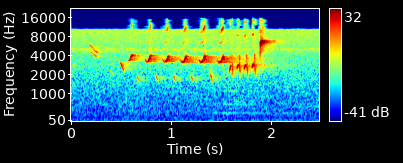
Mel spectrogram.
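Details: Spring 2014 nightingale song: a clear phrase of repeated, evenly spaced high notes that speeds into a rapid chattering trill and ends on a thin, high whistle, heard against a quiet background.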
